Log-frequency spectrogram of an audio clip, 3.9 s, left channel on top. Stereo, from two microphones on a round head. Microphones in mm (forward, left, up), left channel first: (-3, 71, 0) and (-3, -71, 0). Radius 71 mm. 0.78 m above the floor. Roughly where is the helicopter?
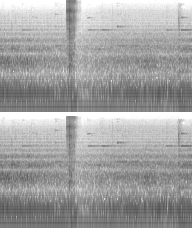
Right.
